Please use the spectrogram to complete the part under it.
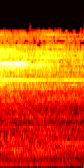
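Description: Power drill bores a hole into a Nike Air shoe, a steady high-pitched whine with a buzzing motor tone that holds continuously and fairly loud, no talk over it.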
